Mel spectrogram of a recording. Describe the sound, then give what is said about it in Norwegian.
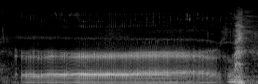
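A person imitates the deep roar of a bear: one sustained, guttural growl lasting about two seconds, loud, ending in a short breathy exhale. “begynner jeg å høre eh, bjørn brøle”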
